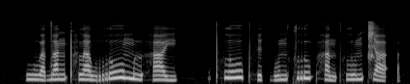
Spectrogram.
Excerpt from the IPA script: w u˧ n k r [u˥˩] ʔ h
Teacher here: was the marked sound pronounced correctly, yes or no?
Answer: yes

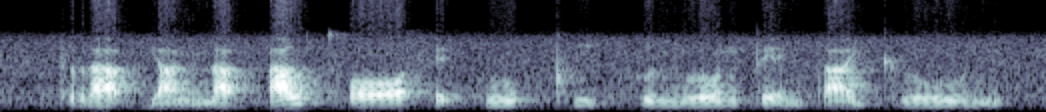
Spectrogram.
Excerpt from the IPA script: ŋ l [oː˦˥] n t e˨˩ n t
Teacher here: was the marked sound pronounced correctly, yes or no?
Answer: no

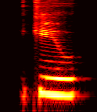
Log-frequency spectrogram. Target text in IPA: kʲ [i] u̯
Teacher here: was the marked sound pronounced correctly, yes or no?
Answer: no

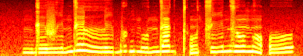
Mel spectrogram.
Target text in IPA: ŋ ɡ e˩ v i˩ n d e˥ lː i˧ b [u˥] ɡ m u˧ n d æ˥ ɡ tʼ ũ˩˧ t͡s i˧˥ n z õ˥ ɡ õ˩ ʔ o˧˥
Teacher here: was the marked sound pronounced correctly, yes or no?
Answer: no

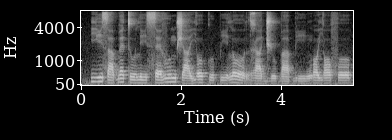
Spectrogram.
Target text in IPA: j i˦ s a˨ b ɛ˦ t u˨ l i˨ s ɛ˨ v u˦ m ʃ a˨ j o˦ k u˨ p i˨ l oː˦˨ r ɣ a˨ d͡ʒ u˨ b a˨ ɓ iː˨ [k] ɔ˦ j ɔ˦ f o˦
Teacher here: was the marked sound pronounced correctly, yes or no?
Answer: no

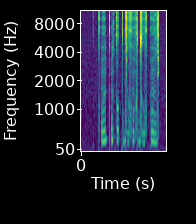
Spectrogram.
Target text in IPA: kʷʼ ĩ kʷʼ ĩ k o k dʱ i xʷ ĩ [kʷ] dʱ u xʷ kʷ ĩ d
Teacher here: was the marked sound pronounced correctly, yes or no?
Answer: no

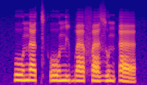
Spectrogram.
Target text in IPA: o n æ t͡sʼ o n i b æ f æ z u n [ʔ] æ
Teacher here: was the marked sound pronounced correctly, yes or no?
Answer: yes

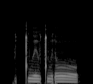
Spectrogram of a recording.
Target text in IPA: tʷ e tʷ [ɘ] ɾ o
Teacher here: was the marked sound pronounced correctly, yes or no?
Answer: no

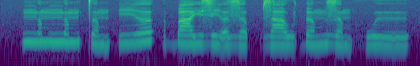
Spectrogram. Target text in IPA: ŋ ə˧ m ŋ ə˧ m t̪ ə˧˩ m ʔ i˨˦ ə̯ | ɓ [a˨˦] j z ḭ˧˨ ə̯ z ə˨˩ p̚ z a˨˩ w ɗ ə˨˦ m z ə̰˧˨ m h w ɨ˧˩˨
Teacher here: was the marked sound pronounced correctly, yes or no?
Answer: no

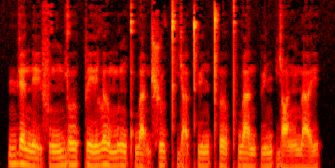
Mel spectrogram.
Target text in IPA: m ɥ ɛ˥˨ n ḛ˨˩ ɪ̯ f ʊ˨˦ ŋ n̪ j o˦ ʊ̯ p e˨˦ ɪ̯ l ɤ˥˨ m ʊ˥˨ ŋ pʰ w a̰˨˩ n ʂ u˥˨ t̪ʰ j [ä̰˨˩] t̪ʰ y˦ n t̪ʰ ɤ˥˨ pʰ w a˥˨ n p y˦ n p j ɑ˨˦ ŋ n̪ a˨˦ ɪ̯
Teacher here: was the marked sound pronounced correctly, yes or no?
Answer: yes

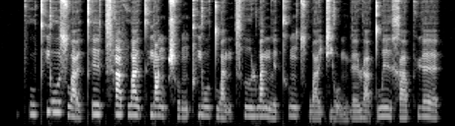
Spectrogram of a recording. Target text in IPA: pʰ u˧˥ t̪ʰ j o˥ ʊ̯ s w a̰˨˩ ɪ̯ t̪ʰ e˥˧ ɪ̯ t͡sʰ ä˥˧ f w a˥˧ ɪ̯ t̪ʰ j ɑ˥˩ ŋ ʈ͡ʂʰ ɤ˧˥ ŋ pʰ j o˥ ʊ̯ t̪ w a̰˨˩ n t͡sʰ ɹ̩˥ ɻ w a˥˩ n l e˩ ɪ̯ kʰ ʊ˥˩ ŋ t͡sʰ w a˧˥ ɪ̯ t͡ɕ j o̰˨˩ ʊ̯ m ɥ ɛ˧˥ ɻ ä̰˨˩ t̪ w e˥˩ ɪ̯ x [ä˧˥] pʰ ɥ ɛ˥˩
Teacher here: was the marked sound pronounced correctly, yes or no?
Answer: yes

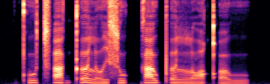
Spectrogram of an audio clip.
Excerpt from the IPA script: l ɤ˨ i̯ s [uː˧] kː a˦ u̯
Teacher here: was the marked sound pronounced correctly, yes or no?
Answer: no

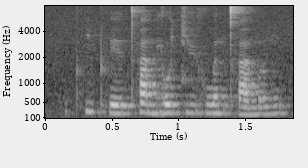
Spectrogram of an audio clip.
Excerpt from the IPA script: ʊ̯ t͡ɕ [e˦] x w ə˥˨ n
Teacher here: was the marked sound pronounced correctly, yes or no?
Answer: no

